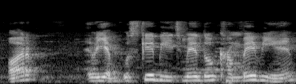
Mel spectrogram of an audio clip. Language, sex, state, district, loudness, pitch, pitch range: Hindi, male, Madhya Pradesh, Katni, -15 LUFS, 180 Hz, 165-190 Hz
